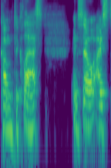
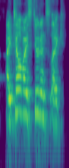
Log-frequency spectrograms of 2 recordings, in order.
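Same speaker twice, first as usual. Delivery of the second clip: plain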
